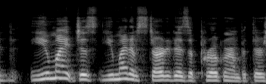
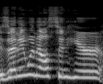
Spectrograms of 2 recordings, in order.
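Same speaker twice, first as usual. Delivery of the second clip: sudden, very high, startling yell; 10 semitones higher, 3 dB louder than usual. Speaker suddenly asks the room a question, yelling. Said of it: "I'm sorry, I just yelled".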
